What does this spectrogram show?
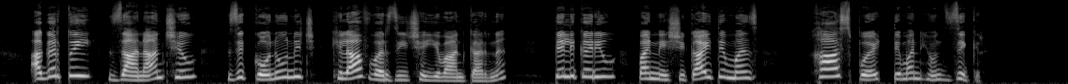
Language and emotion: Kashmiri, neutral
